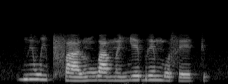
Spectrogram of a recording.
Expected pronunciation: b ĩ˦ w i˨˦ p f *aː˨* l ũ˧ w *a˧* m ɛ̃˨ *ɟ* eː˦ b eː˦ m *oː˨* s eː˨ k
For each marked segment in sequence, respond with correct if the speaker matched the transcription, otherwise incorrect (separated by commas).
correct, correct, incorrect, incorrect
